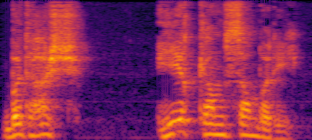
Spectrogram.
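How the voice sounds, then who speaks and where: A man's voice: a little high, animated, measured pace, a bit bright, voice pushed up. A man voicing an earnest, eager young sailor, a devoted and impulsive son, in an audiobook. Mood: caring. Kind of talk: dramatic audiobook character reading.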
